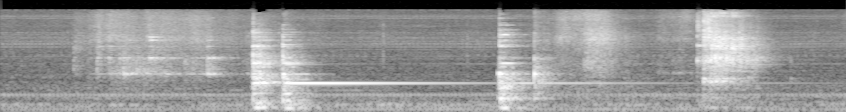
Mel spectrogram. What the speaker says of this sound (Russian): Сейчас я тут со сковородочки положу арахис.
